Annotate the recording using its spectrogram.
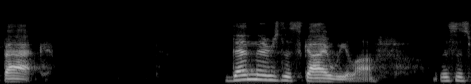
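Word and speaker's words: Wiglaf: of like pushed back then there's this guy weof this is pronounced weof by the way um I know when you look at it it looks like wigl you can say it like that but weaf is proper so um he's one of the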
